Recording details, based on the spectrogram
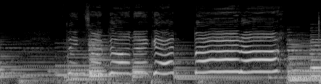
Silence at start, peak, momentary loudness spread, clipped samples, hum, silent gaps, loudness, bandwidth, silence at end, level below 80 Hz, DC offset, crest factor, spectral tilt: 0 s; -6 dBFS; 15 LU; under 0.1%; none; none; -17 LUFS; 17 kHz; 0 s; -44 dBFS; under 0.1%; 14 dB; -5 dB/octave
